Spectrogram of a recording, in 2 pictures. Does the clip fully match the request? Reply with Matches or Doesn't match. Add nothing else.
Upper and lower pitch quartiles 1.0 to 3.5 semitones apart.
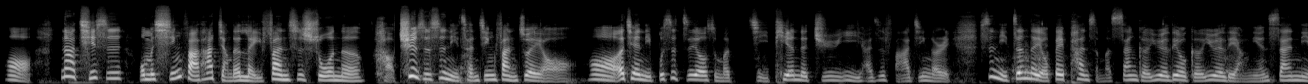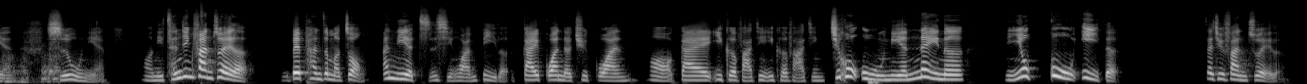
Doesn't match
